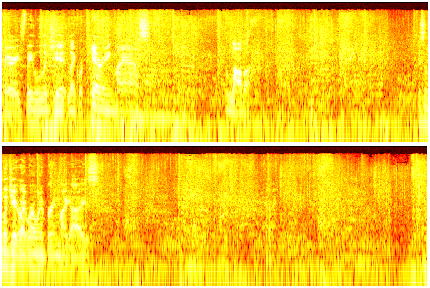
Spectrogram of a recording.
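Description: Heavy bites thud and crunch repeatedly.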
